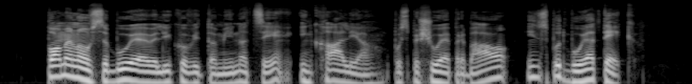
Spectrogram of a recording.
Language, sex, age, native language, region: Slovenian, male, 18-29, Slovenian, Carinthia region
